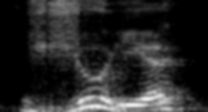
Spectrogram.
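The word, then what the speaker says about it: Júlia: In Portuguese, we pronounce it Julia, and it's the name of one of my daughters.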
